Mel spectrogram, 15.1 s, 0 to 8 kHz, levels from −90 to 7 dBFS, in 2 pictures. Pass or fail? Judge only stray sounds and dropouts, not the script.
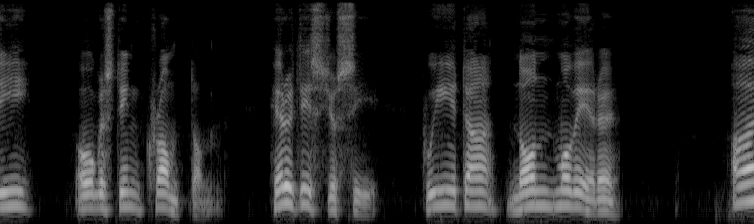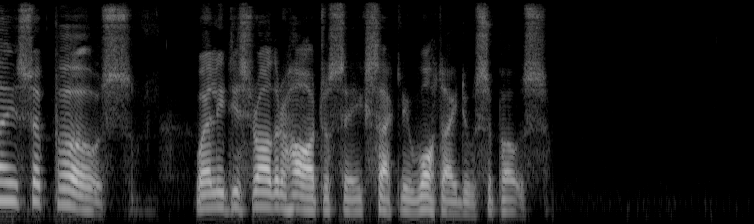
pass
